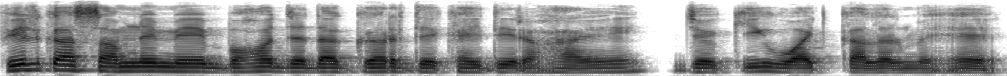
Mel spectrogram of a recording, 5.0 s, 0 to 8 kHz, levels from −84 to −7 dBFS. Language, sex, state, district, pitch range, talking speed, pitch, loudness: Hindi, male, Arunachal Pradesh, Longding, 105-130 Hz, 190 wpm, 115 Hz, -16 LUFS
